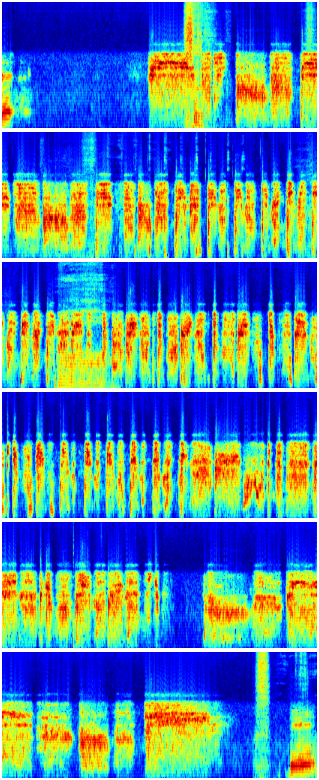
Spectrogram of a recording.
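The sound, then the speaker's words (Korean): A voice imitates the engine of an old mill being started and running: a rapid, loud, rhythmic chugging that kicks in after a brief pause, runs steadily with sputtering pops, then falters and dies out near the end as if out of fuel. “자 옛날 방앗간 발동기 소리 출발합니다.”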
